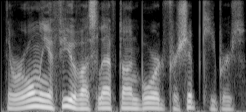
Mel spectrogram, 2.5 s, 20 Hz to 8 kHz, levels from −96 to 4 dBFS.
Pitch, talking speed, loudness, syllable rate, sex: 130 Hz, 315 wpm, -16 LUFS, 7.0 syllables/s, male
